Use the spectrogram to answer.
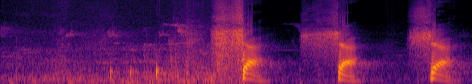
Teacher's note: Tengah lidah ditempelkan ke langit-langit atas. Sya. Tengah lidah ditempelkan ke langit-langit.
